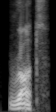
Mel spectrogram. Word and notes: rot: British English

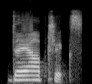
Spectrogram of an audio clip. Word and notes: dioptrics: Indian

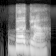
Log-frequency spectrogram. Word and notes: burglar: Indian

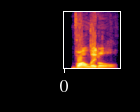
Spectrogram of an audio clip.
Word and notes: volatile: American English

